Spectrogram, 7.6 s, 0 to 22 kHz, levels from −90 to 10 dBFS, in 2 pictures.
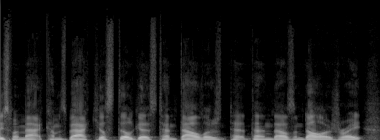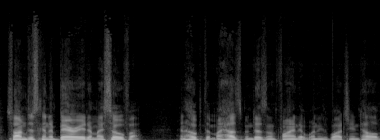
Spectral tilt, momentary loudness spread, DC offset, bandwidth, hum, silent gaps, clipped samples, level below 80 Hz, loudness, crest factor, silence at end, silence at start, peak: -7.5 dB/octave; 7 LU; under 0.1%; 15.5 kHz; none; none; under 0.1%; -54 dBFS; -27 LUFS; 18 dB; 0 s; 0 s; -8 dBFS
